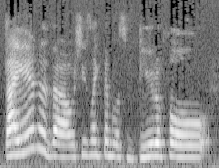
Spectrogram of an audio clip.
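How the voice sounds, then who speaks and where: A woman co-hosts a podcast, chatting casually as she reads listener comments and gushes enthusiastically over them and her favorite stories. Her voice is a little high and unhurried.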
